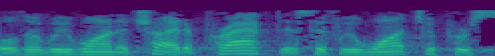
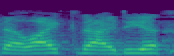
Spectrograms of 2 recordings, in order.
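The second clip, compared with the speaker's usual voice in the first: normal talking voice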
